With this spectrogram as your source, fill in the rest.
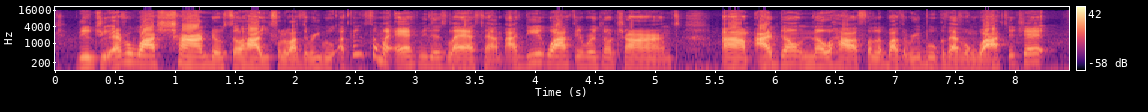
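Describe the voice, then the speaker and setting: At a very fast pace, a woman with a New York accent speaks in a very deep, low voice with fairly even intonation. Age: 30s. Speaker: YouTuber. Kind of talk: live stream chat. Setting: live stream.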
